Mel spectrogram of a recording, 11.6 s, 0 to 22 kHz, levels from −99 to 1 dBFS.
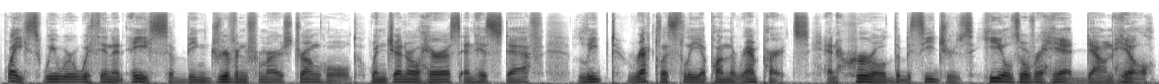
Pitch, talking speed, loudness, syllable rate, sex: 110 Hz, 165 wpm, -20 LUFS, 4.6 syllables/s, male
